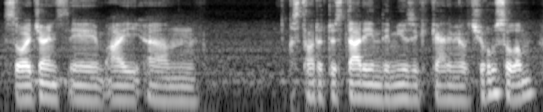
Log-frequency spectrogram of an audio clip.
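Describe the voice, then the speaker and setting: Low-voiced hesitant man. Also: fairly even intonation, normal speed, slight background noise. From Estonia. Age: 40s. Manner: hesitant, many fillers and restarts. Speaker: composer introducing himself. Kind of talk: casual self-introduction.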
